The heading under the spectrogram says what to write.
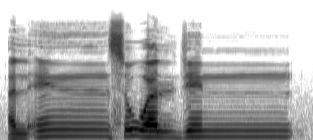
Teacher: النون ساكنة وبعدها السين إخفاء، هذا الإخفاء حقيقي، فقلنا بمقدار حركتين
